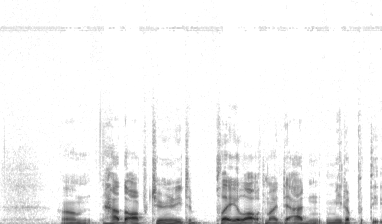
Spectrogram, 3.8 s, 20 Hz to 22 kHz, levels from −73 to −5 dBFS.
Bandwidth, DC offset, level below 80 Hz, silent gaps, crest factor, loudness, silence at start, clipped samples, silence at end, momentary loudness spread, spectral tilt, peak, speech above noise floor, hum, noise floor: over 20 kHz; under 0.1%; -46 dBFS; none; 18 dB; -24 LUFS; 0.2 s; under 0.1%; 0 s; 9 LU; -6 dB/octave; -6 dBFS; 26 dB; none; -49 dBFS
